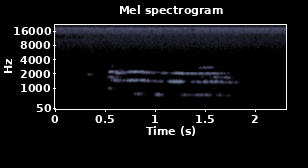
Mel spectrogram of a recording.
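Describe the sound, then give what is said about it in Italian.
A cat meows in one drawn-out, wavering call that holds for over a second before fading, faint and alone with no talk. “Gatto.”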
